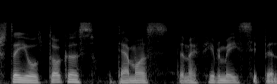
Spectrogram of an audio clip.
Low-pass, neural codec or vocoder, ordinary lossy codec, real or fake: 7.2 kHz; codec, 16 kHz, 1 kbps, X-Codec, HuBERT features, trained on LibriSpeech; MP3, 96 kbps; fake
